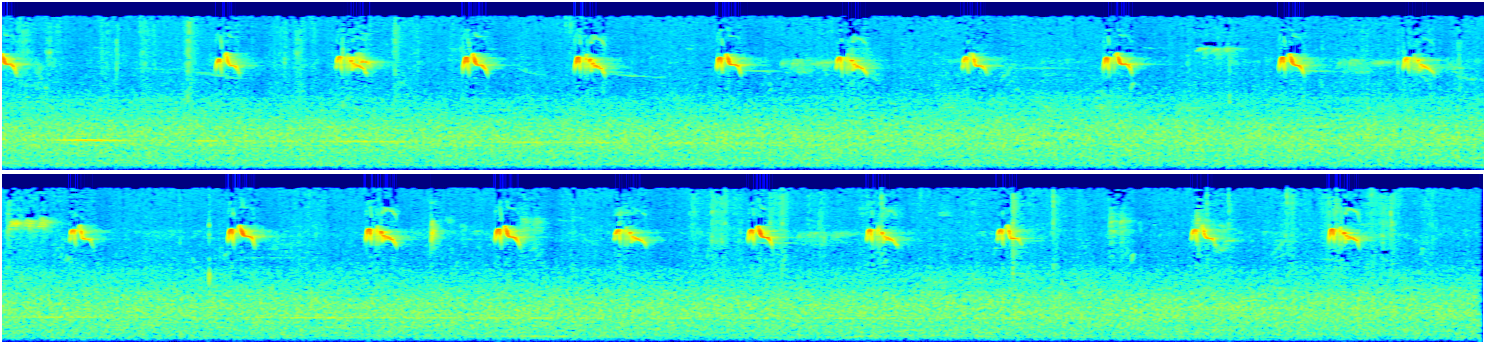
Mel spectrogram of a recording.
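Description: A bird repeating a short, high chirp roughly once a second, over a steady background hiss.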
